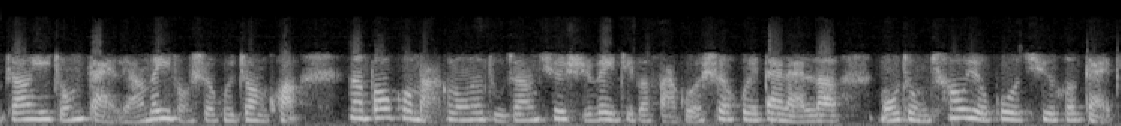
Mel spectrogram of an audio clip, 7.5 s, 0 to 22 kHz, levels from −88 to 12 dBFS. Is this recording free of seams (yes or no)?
yes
